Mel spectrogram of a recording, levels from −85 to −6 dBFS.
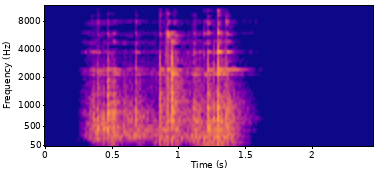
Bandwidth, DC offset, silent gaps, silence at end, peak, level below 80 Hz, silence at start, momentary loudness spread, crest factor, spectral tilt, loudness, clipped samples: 11.5 kHz; under 0.1%; none; 0.95 s; -2 dBFS; -52 dBFS; 0.3 s; 12 LU; 28 dB; -2.5 dB/octave; -27 LUFS; under 0.1%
